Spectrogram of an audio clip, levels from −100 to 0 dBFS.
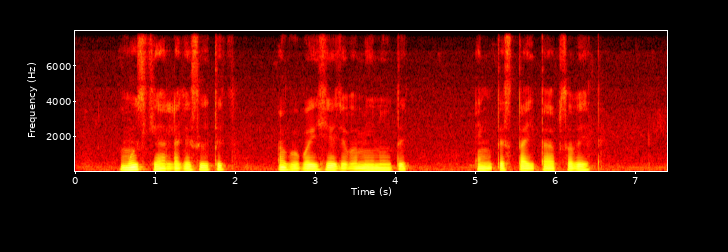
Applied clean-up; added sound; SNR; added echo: none; none; none; none.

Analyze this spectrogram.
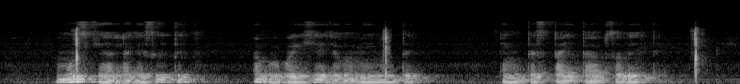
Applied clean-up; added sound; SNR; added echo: none; Telephone; 14 dB; reverberation time 0.6 s.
